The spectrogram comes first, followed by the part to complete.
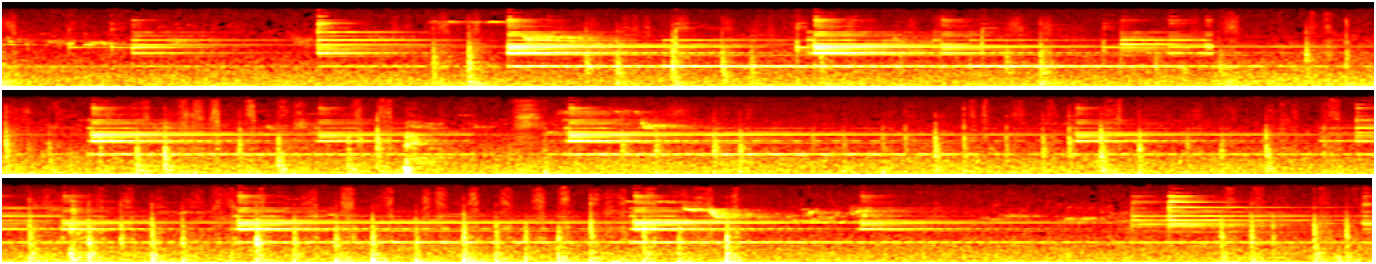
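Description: Chalk writing on a chalkboard: ticks and taps of the strokes, with repeated high ringing squeals, each lasting a second or two and cutting off abruptly.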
